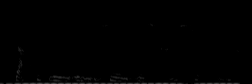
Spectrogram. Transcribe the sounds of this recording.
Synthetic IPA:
jɑ̈ɪkʰub̥liːʔe̝nsɔn̩e̝nsɑ̈ŋseɐ̰nə

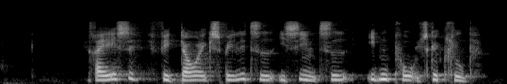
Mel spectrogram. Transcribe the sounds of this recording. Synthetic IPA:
ʁɛːsəfe̝ɡ̥̚d̥ɒʊeɡ̥sb̥e̝lət͡sʰið̞̰ˠisint͡sʰið̞̰ˠid̥enpʰo̝̰ːlsɡ̥əkʰlub̥

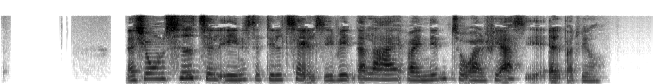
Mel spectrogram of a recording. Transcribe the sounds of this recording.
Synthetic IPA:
nʔæɕo̝̰ːnn̩shið̞̰ˠt͡sʰe̝le̝ːnəsd̥əd̥e̝lt͡sʰɛ̰ːɪl̩səiʋe̝n̰d̥ɐlɑ̈ɪʋɑ̈ine̝d̥n̩t͡sʰo̝̰ːɒhælfjæɐsḭʔælb̥ɐd̥ʋe̝ðˠ

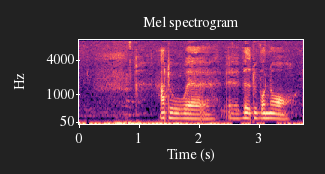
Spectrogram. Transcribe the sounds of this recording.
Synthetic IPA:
hɑ̈d̥u | ʋe̝ð̰ˠd̥uʋɒnɒ̰ː

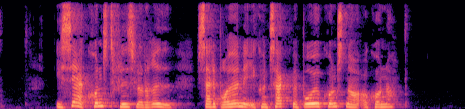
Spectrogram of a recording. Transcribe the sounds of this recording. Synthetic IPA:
isæɐ̰kʰɔ̽nsd̥fliðˠslɔ̽ɾəʁḭːð̩ˠ | sæɾ̥əb̥ʁœð̞ˠɐnəʔikʰɒ̽nt͡sʰɑ̈ɡ̥̚d̥meb̥ɔ̽ːð̞ˠəkʰɔ̽nsd̥nɐːʔɒ̽kʰɔ̽nɐ

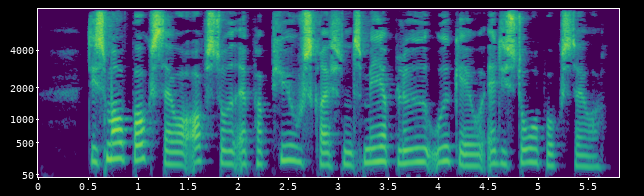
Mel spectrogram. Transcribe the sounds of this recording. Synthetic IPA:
d̥ismɔ̰ːb̥ɔ̽ɡ̥sd̥ɛʊɐʔɒ̽b̥sd̥o̝ð̞ˠæpʰæpʰiusɡ̥ʁɛfd̥n̩sme̝ːɐb̥løːð̞ˠəʔuð̞ˠɡ̥ɛːʊʔæd̥isd̥o̝ːɐb̥ɔ̽ɡ̥sd̥ɛʊɐ

